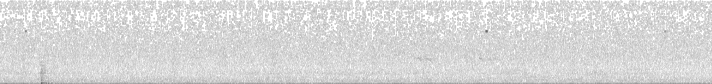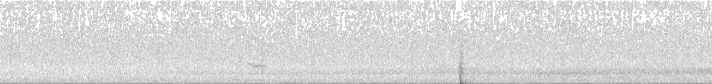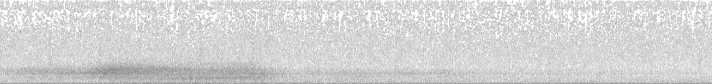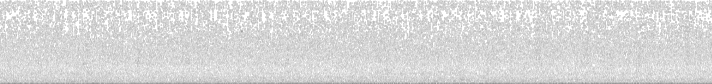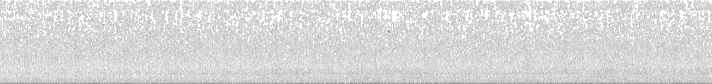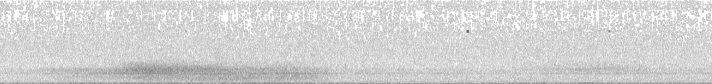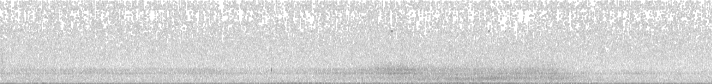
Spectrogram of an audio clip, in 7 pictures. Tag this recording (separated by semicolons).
background; ambience; field; recording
